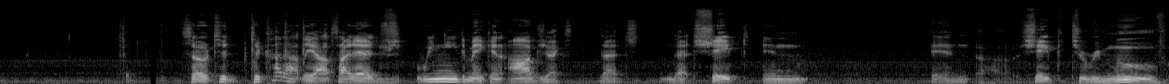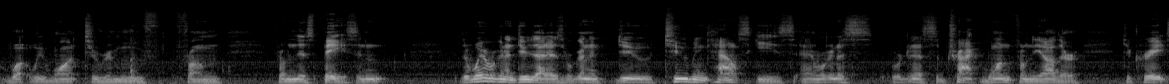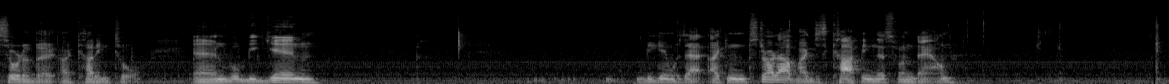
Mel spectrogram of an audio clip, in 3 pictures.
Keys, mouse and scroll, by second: 1.5 ctrl+r, 2.5 Return, 27.8 click, 30.2 ctrl+c, 30.5 ctrl+click, 31.1 ctrl+v, 32.2 ctrl+r, 32.6 ctrl+Return, 33.8 shift+], 34.5 Up.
